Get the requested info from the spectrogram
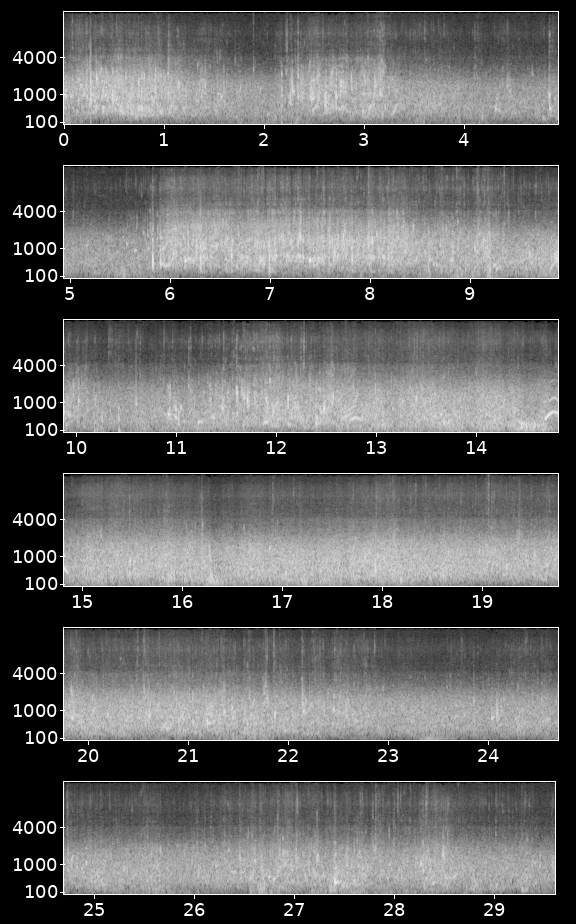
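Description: Rushing, splashing water of a shallow river rapid running past a paddled canoe's hull. It swells louder in places, most of all for a couple of seconds from about six seconds in.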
